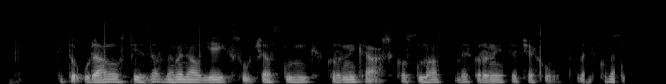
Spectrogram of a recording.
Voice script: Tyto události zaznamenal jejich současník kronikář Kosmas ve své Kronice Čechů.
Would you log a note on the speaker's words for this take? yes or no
yes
